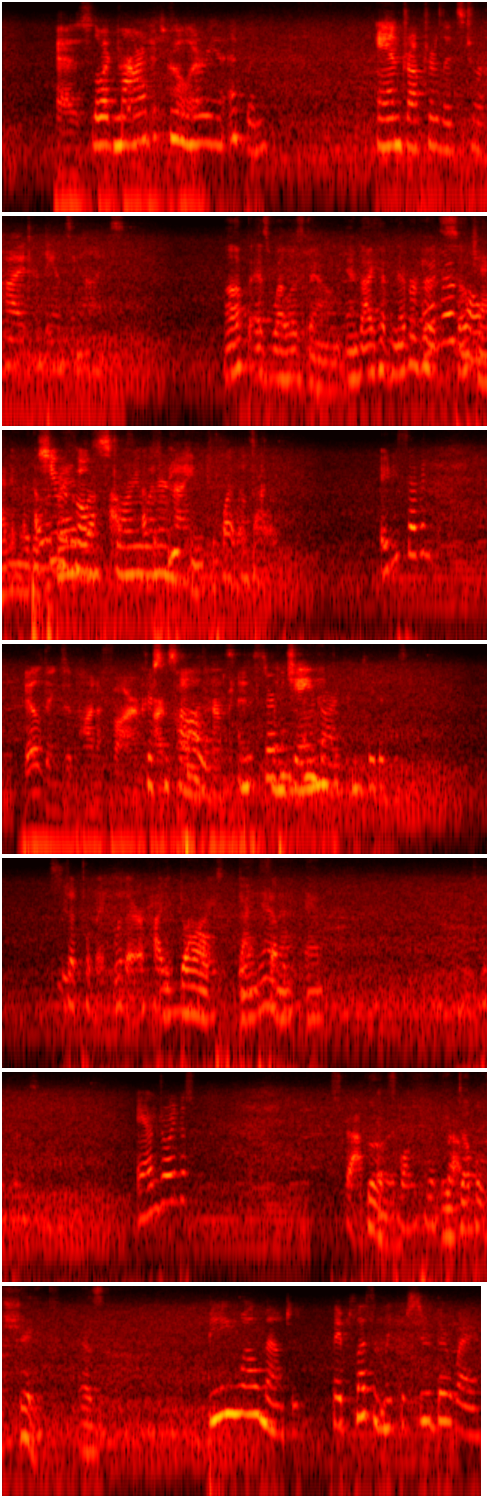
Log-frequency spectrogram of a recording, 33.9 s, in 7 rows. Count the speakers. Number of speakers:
six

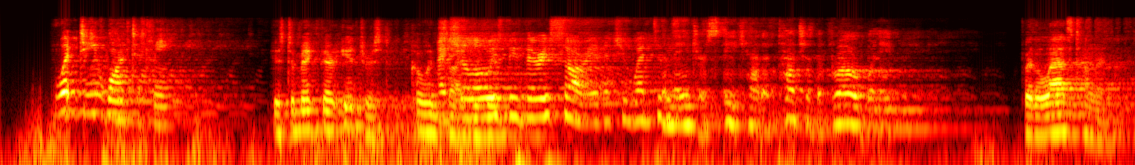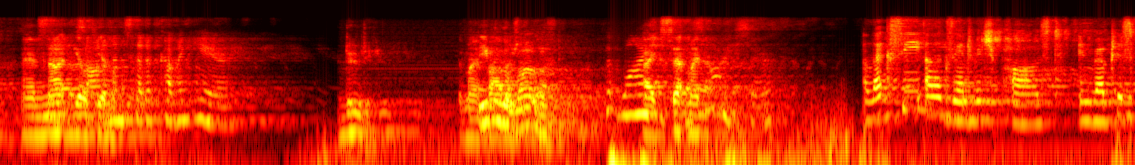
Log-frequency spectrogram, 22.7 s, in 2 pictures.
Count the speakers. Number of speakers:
five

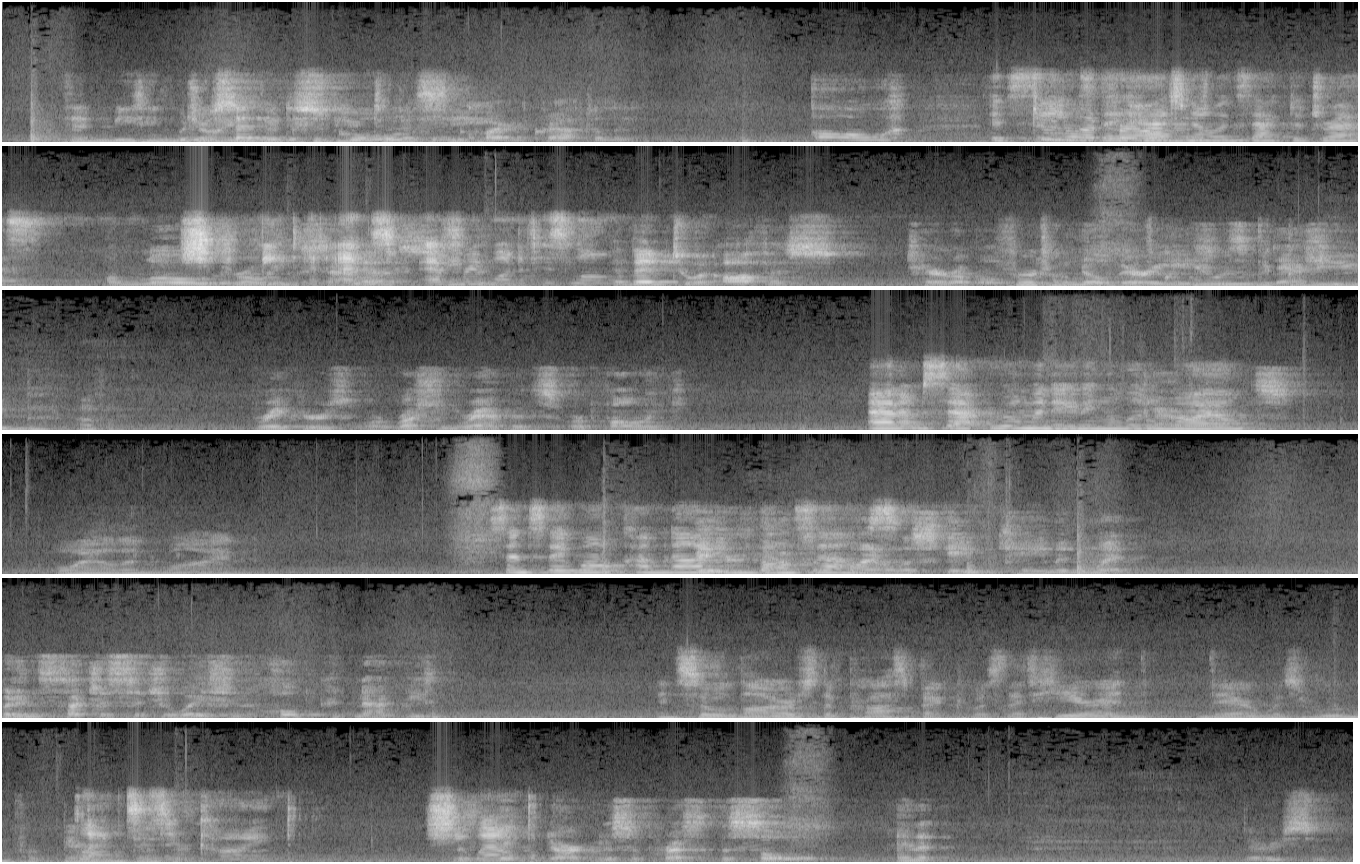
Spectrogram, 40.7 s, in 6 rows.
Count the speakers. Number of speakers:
six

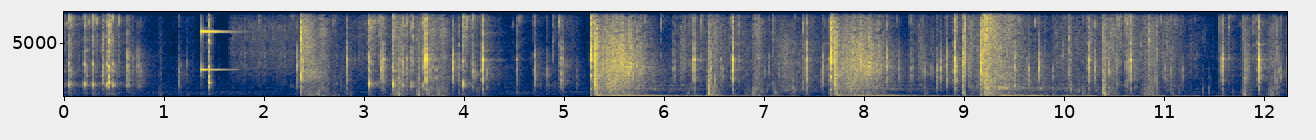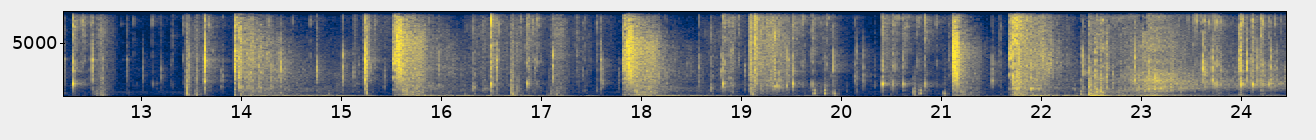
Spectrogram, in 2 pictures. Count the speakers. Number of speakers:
zero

